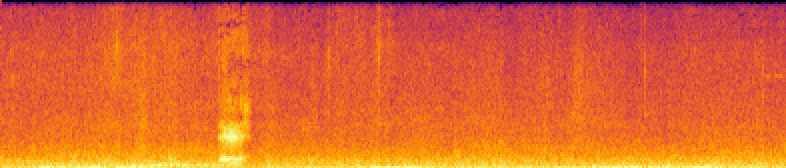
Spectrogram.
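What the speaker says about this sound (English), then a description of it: "Why is it so windy here?" Strong wind buffets the microphone with a constant roar and gusty rumble, with a faint brief sound partway through.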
